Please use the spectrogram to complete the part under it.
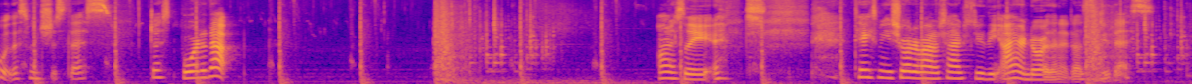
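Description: A hammer knocks against wooden boards.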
